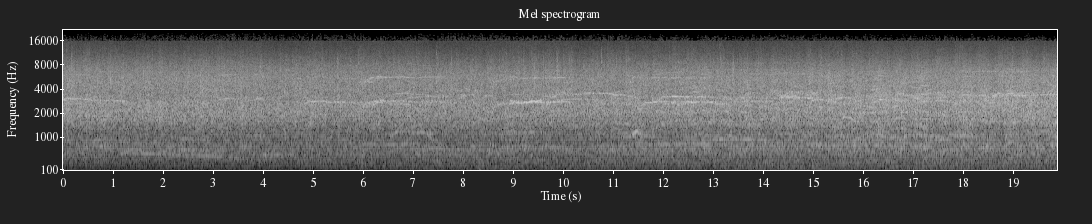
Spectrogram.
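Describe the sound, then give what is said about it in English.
A huge crowd of convention delegates in the hall roars continuously, a dense wash of cheering and clapping with rumbling stamping of feet underneath from delegates standing in the risers, sustained and loud for the whole stretch with faint whistles and shouts rising through it. “Many of the delegates are standing and in the risers at the ends of the halls, stamping their feet. You can hear a roar of the crowd.”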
